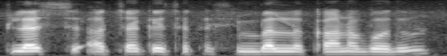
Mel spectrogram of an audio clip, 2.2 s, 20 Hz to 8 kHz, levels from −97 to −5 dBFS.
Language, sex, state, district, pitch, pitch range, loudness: Kannada, male, Karnataka, Koppal, 145 Hz, 145-150 Hz, -19 LUFS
